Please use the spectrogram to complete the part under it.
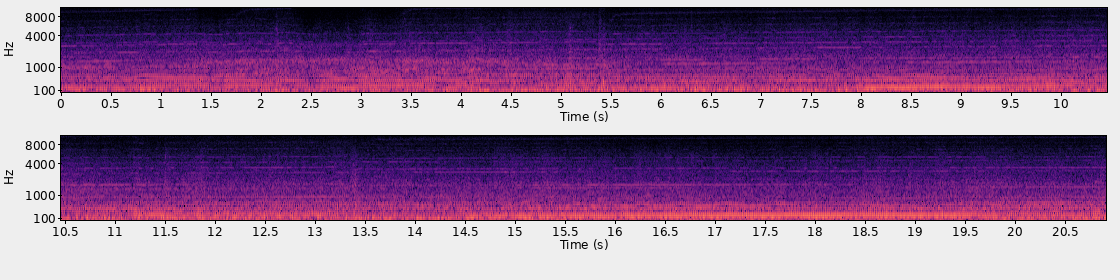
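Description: A car engine drones at high revs, dropping briefly as it shifts up through the gears.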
